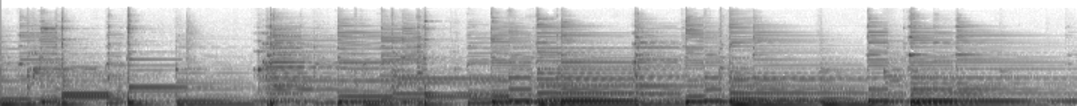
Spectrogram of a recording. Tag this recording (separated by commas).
Musical instrument, Music, Strum, Guitar, Plucked string instrument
